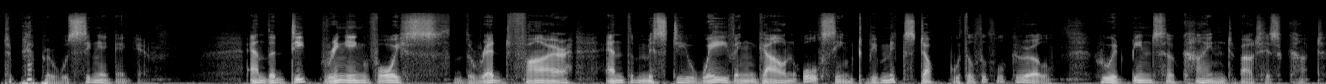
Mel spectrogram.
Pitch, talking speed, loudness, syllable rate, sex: 85 Hz, 165 wpm, -21 LUFS, 4.2 syllables/s, male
